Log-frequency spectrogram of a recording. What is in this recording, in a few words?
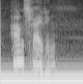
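"aanschrijving", Dutch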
